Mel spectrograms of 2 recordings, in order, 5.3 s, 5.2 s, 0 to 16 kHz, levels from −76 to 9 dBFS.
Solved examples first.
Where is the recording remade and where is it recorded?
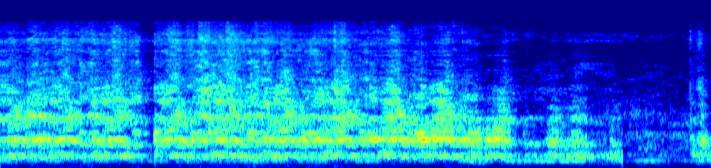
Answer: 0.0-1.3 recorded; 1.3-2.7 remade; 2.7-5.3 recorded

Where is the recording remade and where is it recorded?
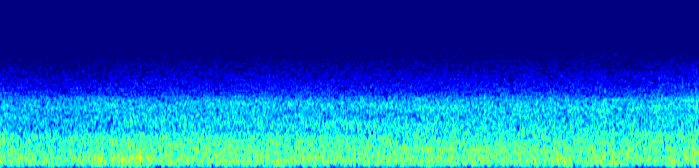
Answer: 0.0-4.5 recorded; 4.5-5.2 remade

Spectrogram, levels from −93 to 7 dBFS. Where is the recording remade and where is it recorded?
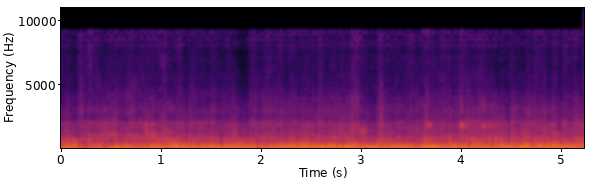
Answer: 0.0-5.2 remade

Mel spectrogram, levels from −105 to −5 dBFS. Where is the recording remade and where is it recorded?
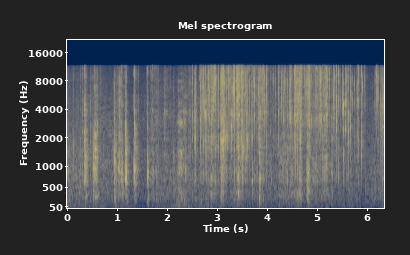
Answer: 0.0-2.8 recorded; 2.8-3.8 remade; 3.8-4.6 recorded; 4.6-5.3 remade; 5.3-6.3 recorded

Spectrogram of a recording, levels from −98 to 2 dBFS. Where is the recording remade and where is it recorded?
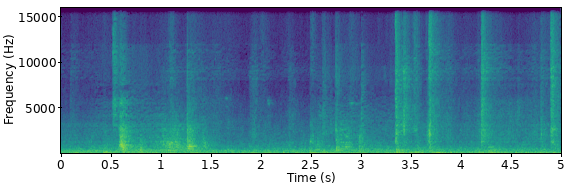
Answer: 0.0-1.6 remade; 1.6-3.6 recorded; 3.6-5.0 remade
